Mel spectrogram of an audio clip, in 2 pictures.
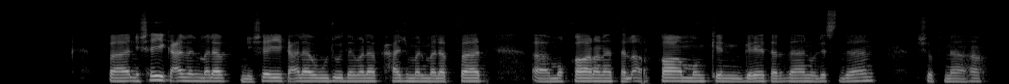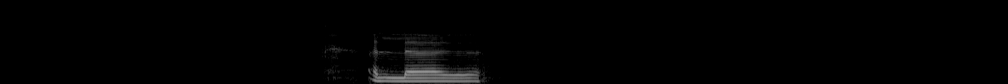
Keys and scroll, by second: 1.1 typing.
